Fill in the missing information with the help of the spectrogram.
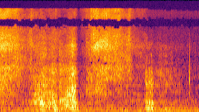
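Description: Fingertips rub, scratch and tap across the textured cover of a large, closed, cloth-covered hardcover cookbook. The result is a quiet, hissy, papery scratching that swells in a few uneven strokes, with a faint light tap at the end.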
